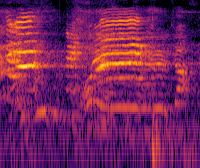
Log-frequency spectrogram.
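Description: Women footballers calling out to each other during training: two high-pitched shouts, the second longer and held.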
